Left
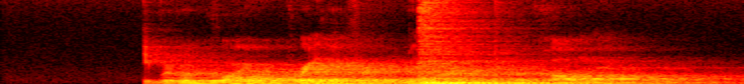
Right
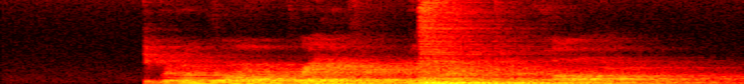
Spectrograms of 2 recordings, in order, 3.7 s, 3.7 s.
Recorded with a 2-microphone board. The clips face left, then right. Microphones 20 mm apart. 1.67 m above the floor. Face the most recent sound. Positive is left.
turn(degrees=40)  # may be behind; listen again after turning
